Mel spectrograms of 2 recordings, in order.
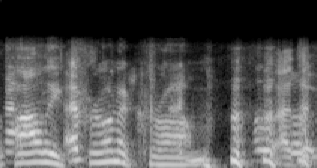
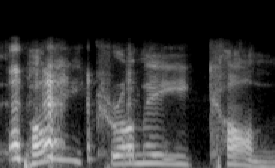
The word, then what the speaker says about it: Polychronicon: I can't pronounce it. Yeah. No, I know. Polychronochrome. Yeah, Polychronicon.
